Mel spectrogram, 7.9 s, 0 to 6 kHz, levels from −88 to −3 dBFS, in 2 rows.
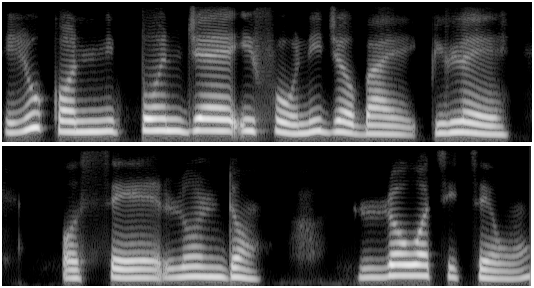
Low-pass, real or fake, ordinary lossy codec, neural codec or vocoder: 5.4 kHz; fake; none; codec, 24 kHz, 0.9 kbps, WavTokenizer, large speech release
